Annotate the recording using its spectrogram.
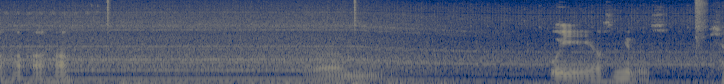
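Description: A tractor engine hums steadily, then drops to a lower idle.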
